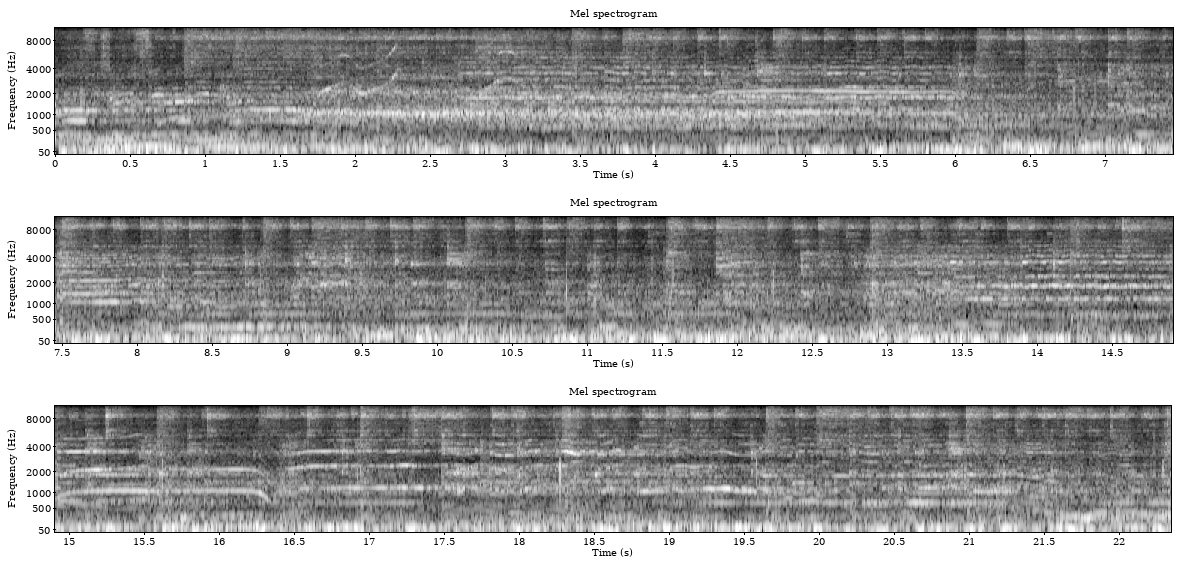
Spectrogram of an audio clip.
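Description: Live rock band playing, with an electric guitar solo of held and bent notes over bass and drums, and the crowd cheering, heard from among the audience.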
